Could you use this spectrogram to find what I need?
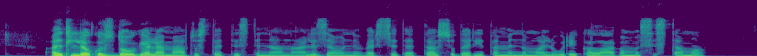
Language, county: Lithuanian, Šiauliai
